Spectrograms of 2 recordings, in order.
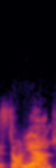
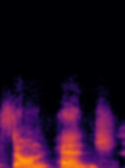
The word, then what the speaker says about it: Stonehenge: we're from America and we say Stonehenge and they say Stonehenge yeah they say different their accent is on the second syllable where ours is on First and it's with every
